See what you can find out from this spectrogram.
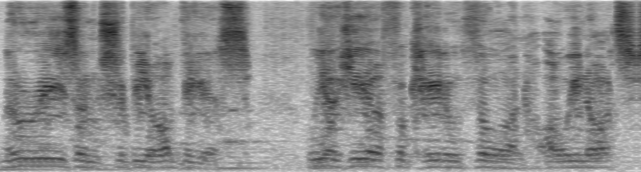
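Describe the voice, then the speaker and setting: Clear music plays in the background. The speaker uses a put-on character voice at a moderate pace. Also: man, medium pitch for a man. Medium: machinima. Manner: solemn, grave.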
